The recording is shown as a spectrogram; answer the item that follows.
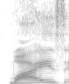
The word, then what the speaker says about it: YSE: Wise, it's spelled Y-S-E. It's pronounced to be, you know, wise.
